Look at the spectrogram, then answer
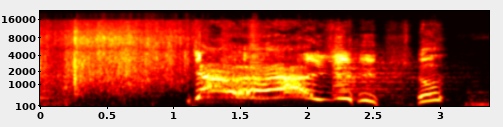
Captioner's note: screaming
